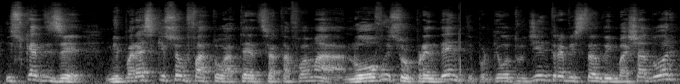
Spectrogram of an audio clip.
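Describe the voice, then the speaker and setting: A man's voice: a little high, lively intonation, brisk, echoey room. A man interviewing a lawyer, framing long questions hesitantly and restarting words.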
